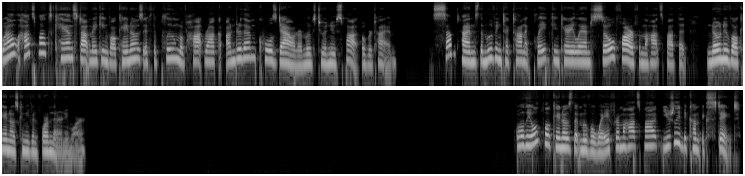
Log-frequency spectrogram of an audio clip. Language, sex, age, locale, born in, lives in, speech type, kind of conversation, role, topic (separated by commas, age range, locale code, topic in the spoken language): English, female, 35-39, en-US, United States, United States, read, expert-assistant, expert, How do volcanoes form and why do they erupt?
